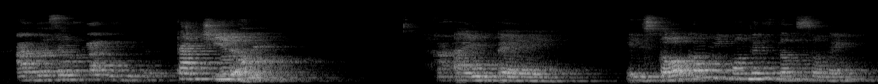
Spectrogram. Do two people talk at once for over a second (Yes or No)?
No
